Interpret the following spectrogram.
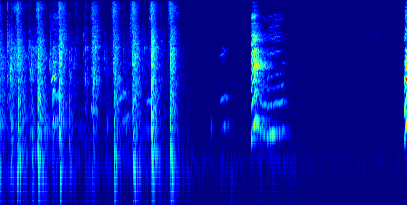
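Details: Six-month-old pug puppy named Gizmo, shut in a crate for five minutes, crying: a run of rapid short rasping pulses, then a few faint whines and one sharp high yelp with harmonics, followed by silence.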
